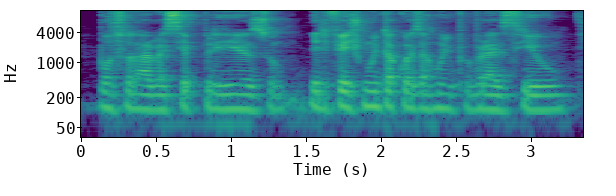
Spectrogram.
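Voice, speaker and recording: A man speaks at a medium pitch in a monotone, flat intonation, somewhat breathy. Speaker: political podcaster. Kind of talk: casual monologue.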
